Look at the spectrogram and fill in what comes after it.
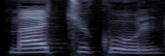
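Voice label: "machakul", nominative, Archi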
